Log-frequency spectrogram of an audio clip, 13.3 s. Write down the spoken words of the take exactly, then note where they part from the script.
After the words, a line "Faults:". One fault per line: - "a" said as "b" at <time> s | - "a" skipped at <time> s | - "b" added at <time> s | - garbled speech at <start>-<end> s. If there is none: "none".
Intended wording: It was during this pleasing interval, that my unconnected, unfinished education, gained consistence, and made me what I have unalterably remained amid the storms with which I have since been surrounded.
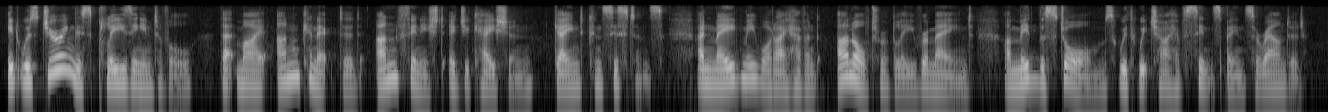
It was during this pleasing interval, that my unconnected, unfinished education, gained consistence, and made me what I haven't unalterably remained amid the storms with which I have since been surrounded.
Faults:
- "have" said as "haven't" at 7.8 s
